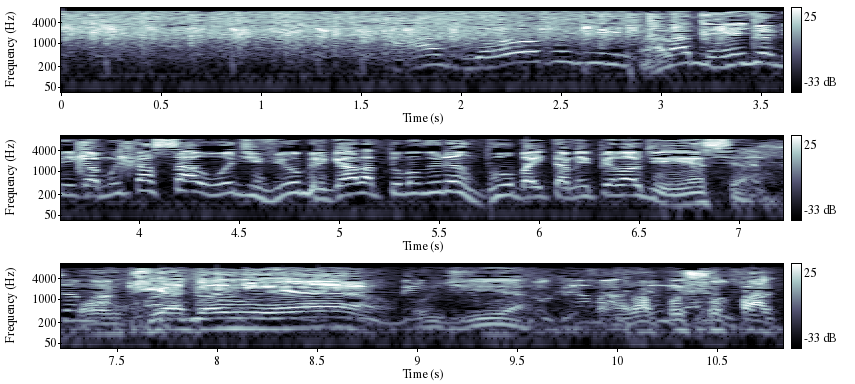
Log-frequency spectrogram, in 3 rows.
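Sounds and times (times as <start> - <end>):
applause from many people: 0.0 - 4.2
speech: 1.8 - 10.8.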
